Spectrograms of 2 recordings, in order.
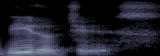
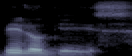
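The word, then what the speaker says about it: Betelgeuse: the 100 inch and they measure beetlejuice or be beetle geese however you want to pronounce it. I've heard that both is appropriate but your mileage may vary.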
